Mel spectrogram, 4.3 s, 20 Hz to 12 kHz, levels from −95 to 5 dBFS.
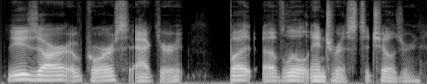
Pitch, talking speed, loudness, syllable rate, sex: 120 Hz, 155 wpm, -18 LUFS, 5.8 syllables/s, male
